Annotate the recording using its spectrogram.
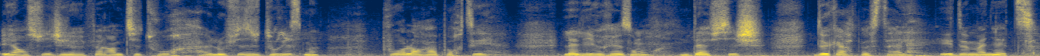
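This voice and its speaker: The speech moves at a fairly quick pace with monotone, flat intonation. Long pauses break it up frequently. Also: woman. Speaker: vlogger, freelance illustrator. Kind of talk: casual vlog talk to camera. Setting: outdoors at a market. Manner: soft-spoken, speaking quietly.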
